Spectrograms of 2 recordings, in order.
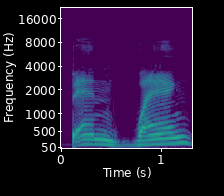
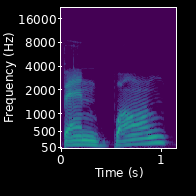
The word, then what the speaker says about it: Ben Wang: This is Lee Fong, the current karate kid played by Ben Wang. Ben Wong. It's an It's an A, but you know, sometimes I mess that pronunciation up. Sorry.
